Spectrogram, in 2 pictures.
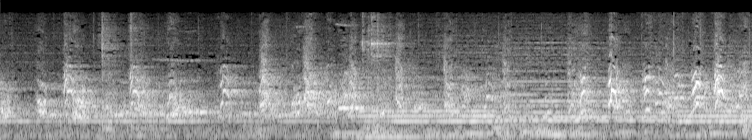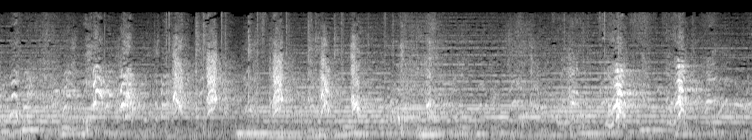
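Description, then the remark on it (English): A dog barks and yips again and again in quick, uneven bursts, fairly loud, with a few whimpers mixed in over a steady low background hum. “I tell you, that's one good dog.”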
